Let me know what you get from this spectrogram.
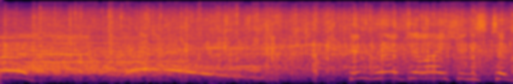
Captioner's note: cheering, applause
